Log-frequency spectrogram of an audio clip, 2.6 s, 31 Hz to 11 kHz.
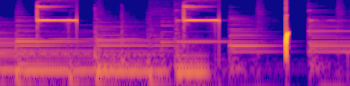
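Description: An LG G7 ThinQ or Sony Xperia XZ3 smartphone on its wireless charging base gives off short, bright electronic chime tones, two sustained dings and a brief sharp click, close and clean with no voices.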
